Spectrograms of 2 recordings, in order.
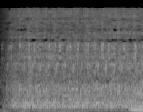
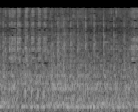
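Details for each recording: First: Kawasaki Blitz small single after repair, formerly rough-sounding and smoking white: brief steady idle with a light rattle on top, attributed to the air filter; engine now sounds healthy. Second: Kawasaki Blitz motorcycle bought cheap, rough noise and white smoke, had run out of oil: harsh rapid metallic clatter knocking throughout on the engine beat; worn piston and connecting rod.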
